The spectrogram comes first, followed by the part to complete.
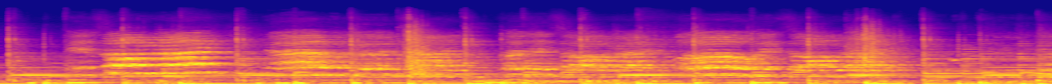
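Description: Children's choir singing a jazz number in unison over an instrumental backing with a steady bass line and a sharp beat.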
